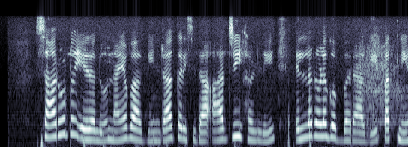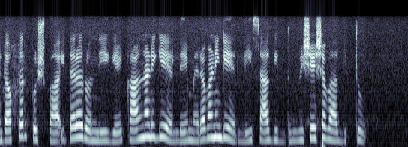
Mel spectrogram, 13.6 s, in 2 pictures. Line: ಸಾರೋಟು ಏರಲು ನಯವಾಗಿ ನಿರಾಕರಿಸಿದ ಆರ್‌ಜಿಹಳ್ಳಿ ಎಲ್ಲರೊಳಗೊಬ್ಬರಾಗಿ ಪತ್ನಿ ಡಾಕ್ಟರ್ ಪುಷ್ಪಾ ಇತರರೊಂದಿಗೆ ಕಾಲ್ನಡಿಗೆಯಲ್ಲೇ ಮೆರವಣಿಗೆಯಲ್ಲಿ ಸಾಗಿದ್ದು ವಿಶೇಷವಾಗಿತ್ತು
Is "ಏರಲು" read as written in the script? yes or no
yes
